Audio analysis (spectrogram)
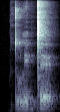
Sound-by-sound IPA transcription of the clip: t u l e ɡ ǀ ɛ

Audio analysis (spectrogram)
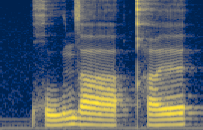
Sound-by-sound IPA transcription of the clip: χ u n z a | qʰ ɛ

